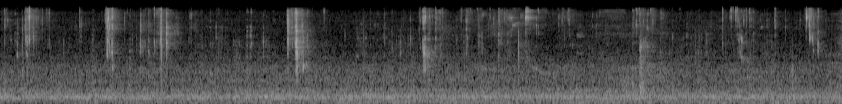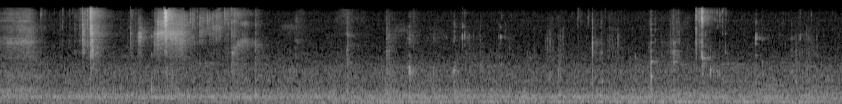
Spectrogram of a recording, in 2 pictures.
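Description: Close-up eating sounds: a person chewing seafood boil shrimp and crab in spicy sauce, with wet mouth and finger sounds and scattered small clicks over a steady low hum. Two louder sharp sounds come around nine and ten seconds in.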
